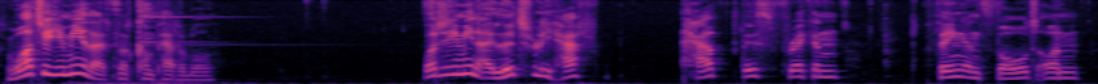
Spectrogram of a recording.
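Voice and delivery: high, loud indignant rant; real disbelieving outburst; exasperated rant. Real, not acted. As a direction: vent the fury at the screen. Ranting at incompatible extension.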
